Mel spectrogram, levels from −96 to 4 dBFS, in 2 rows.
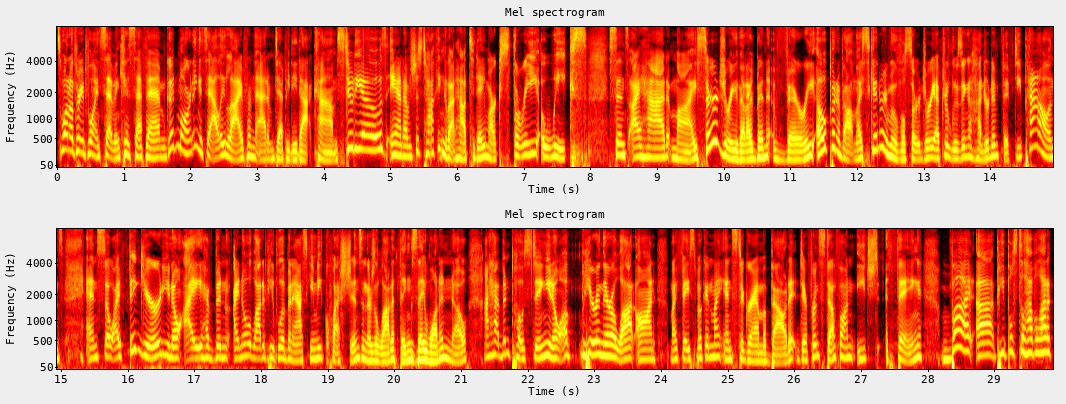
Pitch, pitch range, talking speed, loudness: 175 Hz, 150-210 Hz, 215 wpm, -18 LUFS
